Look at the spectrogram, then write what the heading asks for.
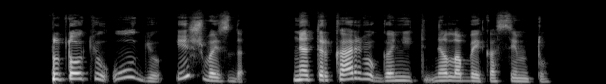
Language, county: Lithuanian, Klaipėda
